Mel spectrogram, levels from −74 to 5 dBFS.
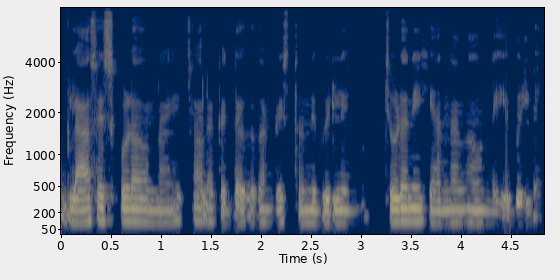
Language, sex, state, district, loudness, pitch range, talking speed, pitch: Telugu, male, Telangana, Karimnagar, -31 LUFS, 110-120 Hz, 175 wpm, 115 Hz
